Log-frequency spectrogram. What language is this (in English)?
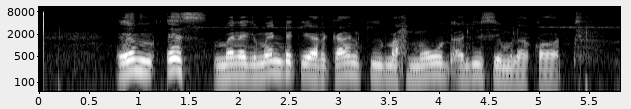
Urdu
